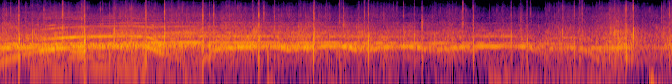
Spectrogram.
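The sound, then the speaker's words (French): A crowd claps and applauds in a convention hall at the end of a fan meet, with dense, steady applause and faint whistles and cheers throughout. “c'est un délire dans la salle, tout le monde applaudit”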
